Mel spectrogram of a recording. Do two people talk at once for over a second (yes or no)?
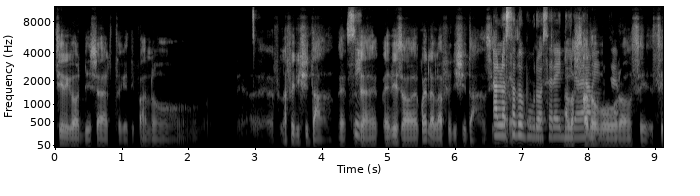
yes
